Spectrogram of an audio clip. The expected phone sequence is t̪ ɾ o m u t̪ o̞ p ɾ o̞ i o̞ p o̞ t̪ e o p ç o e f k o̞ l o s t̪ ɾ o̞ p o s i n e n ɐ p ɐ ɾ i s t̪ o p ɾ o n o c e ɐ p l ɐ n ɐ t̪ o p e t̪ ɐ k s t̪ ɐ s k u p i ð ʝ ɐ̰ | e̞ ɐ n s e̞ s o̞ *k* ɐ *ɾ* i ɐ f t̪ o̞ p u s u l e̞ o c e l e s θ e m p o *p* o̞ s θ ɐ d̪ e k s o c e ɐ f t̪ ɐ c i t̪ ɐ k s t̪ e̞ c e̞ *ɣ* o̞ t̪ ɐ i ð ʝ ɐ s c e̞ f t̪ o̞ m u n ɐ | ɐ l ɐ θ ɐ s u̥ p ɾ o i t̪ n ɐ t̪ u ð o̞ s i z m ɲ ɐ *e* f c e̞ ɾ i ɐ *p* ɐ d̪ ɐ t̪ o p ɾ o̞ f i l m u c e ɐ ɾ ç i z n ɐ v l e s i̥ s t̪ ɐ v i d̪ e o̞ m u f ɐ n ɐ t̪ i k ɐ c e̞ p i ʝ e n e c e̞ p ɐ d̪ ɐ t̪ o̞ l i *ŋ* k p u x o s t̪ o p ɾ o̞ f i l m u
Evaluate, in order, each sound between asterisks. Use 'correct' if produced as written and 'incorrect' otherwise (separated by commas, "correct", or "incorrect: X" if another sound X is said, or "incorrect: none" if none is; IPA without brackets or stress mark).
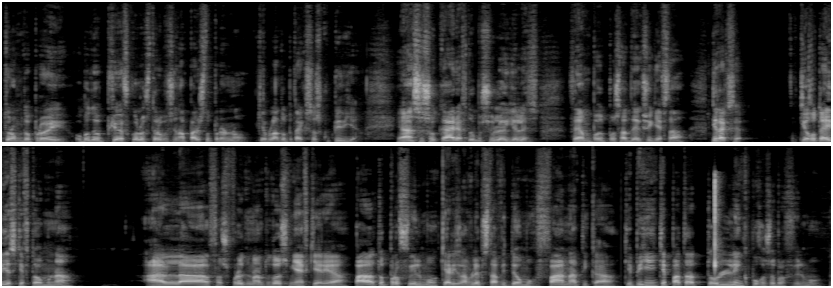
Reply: correct, correct, correct, correct, correct, correct, correct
